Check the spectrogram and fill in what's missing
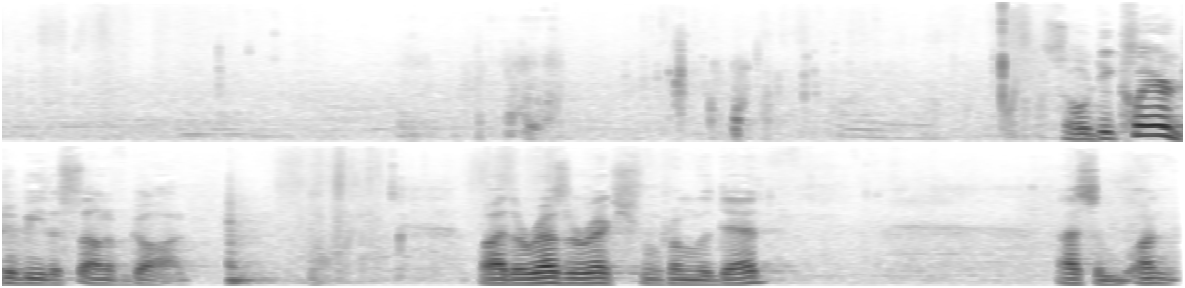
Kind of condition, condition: setting, live audience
